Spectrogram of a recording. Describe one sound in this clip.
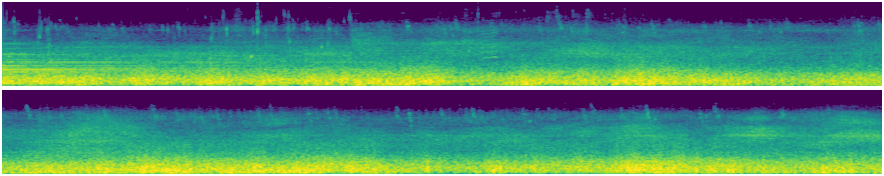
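Water ripples and laps gently.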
